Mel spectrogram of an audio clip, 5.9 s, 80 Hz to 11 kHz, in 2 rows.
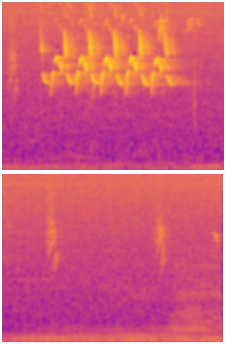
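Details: Brown thrasher nestlings, five babies newly hatched, on 5/2/20 at 2:38 pm: a quick run of about six bright, high chirps, each with a falling-then-rising inflection, lasting under two seconds, then quiet with faint distant chirps and low hum.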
